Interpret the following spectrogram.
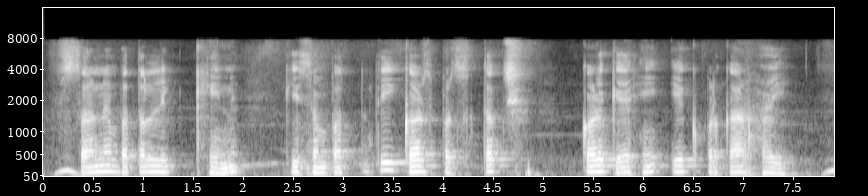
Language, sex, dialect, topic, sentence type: Magahi, male, Western, banking, statement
